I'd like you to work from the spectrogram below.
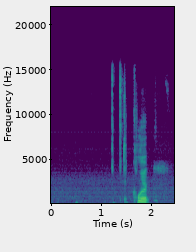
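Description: A computer mouse clicks softly and sparsely while an edge is traced, with a few quiet isolated clicks followed by a short burst of voice.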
